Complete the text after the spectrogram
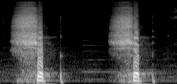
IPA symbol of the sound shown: ʃ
